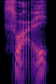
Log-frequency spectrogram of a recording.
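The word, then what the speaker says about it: สวย: Doesn't that also, if you pronounce it with the wrong tone, mean cursed? Yeah, I think I just pronounced it with the wrong tone because I said I ignored the tones prior.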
